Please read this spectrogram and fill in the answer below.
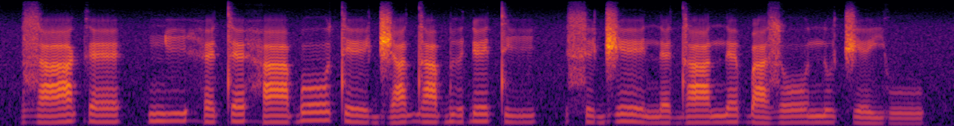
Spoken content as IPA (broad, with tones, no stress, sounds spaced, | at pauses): z aː˨˦ k ɛ˧ | ɲ iː˦ h ɛ˧ t ɛ˦ h aː˧ ɓ oː˦ t eː˨ d͡ʒ a˨˦ d a˧ ɓ ɨ˧ ɗ e˦ t i˧ | s ɨ˨ d͡ʒ eː˦˨ n ɛ˨ d aː˧ n ɛ˦ ɓ a˨ z oː˧ n u˧ t͡ʃ eː˨ j u˨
